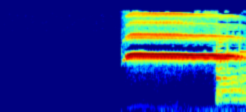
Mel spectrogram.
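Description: Silence, then a little over a second in a single high whistle note starts abruptly and holds steady at one pitch without trilling.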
